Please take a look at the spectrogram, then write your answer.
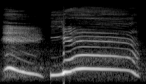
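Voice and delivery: high, loud drawn-out yell; excited cheer. Pretend. Vlogger cheering a pixelated camera effect, high excited yell.

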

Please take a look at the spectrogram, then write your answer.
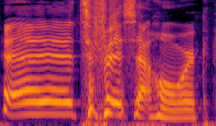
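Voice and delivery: playfully overeager read; mock eager. Shown as a demonstration. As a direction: ham up the eagerness about homework. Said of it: "laughs, rereads line".

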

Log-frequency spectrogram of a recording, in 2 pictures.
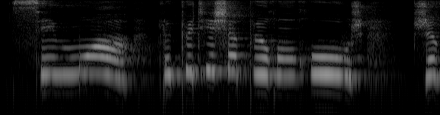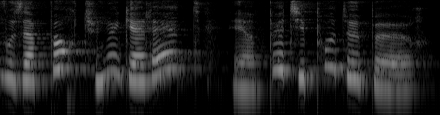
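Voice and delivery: very high put-on little-girl voice; imitated little girl. A narrator's reading. Wolf fooling the grandmother, imitating a little girl. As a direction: fake a small girl's high voice. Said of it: "Imitant la voix de petite fille".

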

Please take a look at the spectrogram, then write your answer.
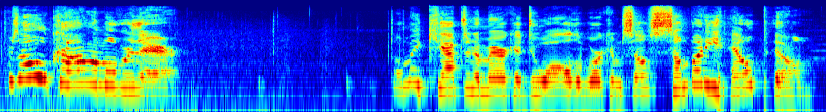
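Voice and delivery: high, loud indignant shouting; exasperated yelling. Real, not acted. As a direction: yell orders at useless troops, high and loud. Yelling at idle game soldiers.

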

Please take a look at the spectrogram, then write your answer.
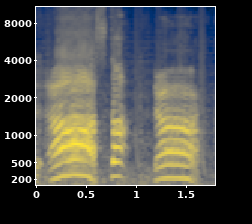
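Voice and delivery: furious yelp then shouted stop; raging shout. Real, not acted. Player raging at the boss that hits him, angry shout. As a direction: blow up at the screen.

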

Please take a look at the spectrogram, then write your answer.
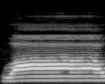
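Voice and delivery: ওয়াও stretched very slowly through nearly closed lips; long closed-mouth waw. Shown as a demonstration. Teacher modelling the long ওয়াও, lips closed. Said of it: "মুখটাকে বন্ধ করে বড় করতে হবে".

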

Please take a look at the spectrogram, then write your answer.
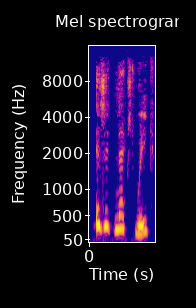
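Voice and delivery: high, loud eager question. A narrator's reading. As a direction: ask it with bursting impatience. Twins asking eagerly.

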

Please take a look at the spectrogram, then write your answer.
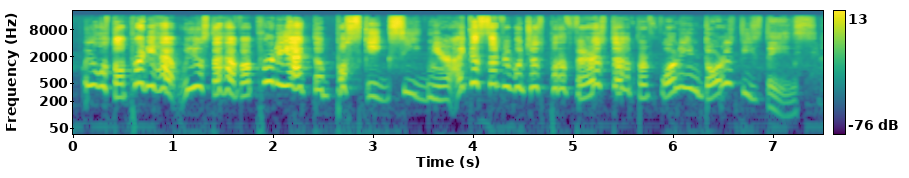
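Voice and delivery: high-pitched Malaysian accent voice. Shown as a demonstration. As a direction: read it like a Malaysian NPC. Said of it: "That's my best Malaysian accent".

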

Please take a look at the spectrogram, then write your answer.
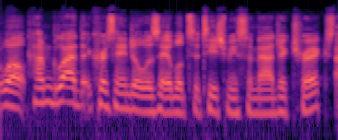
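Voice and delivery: ordinary talk, nothing marked

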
